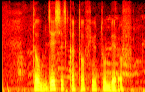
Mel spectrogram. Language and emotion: Russian, neutral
